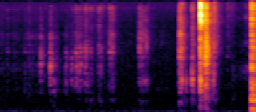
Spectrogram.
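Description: Paper trimmed for a bookpage pocket with vellum windows: a few soft scattered snips and rustles early on, then a burst of louder crisp cutting and handling noise near the end, close and with no talking.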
